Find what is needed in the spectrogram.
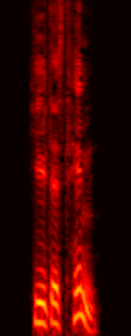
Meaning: inflection of hinhalten: 1. second-person singular preterite 2. second-person singular subjunctive II
- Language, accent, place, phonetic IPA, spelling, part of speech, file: German, Germany, Berlin, [ˌhiːltəst ˈhɪn], hieltest hin, verb, De-hieltest hin.ogg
